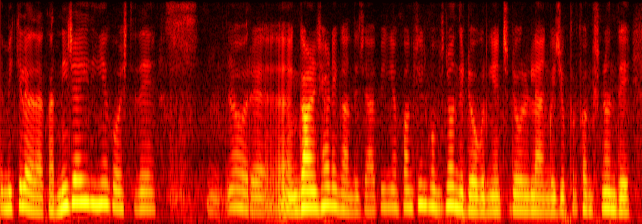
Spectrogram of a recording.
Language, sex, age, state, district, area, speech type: Dogri, female, 30-45, Jammu and Kashmir, Udhampur, urban, spontaneous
